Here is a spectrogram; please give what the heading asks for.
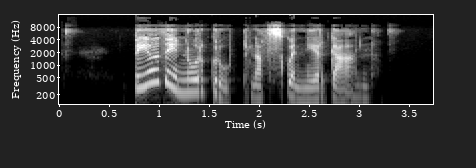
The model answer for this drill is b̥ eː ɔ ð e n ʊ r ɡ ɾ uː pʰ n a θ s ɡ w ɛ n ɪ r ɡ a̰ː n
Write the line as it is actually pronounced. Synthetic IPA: b̥ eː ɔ ð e n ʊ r ɡ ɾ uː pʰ n a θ s k w ɛ n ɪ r ɡ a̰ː n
